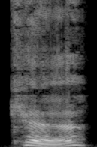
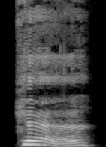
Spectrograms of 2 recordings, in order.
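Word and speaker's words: καί: also as far as using the Quinn air pronunciation I notice a lot that uh students will take the word ke super common right um and they'll say k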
